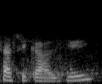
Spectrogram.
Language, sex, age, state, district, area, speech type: Punjabi, female, 18-30, Punjab, Barnala, rural, conversation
